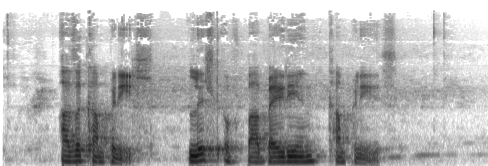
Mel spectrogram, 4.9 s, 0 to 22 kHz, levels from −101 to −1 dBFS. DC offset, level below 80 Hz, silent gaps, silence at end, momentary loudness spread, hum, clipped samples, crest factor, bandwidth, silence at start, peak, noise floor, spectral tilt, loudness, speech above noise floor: under 0.1%; -52 dBFS; none; 0.95 s; 17 LU; none; under 0.1%; 18 dB; 16.5 kHz; 0.6 s; -2 dBFS; -56 dBFS; -6 dB/octave; -18 LUFS; 39 dB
